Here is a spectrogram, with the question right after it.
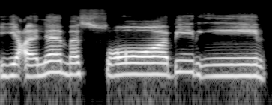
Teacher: یا مدہ ہے اس لیے یا کو بھی کھینچ کے پورا صابرین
